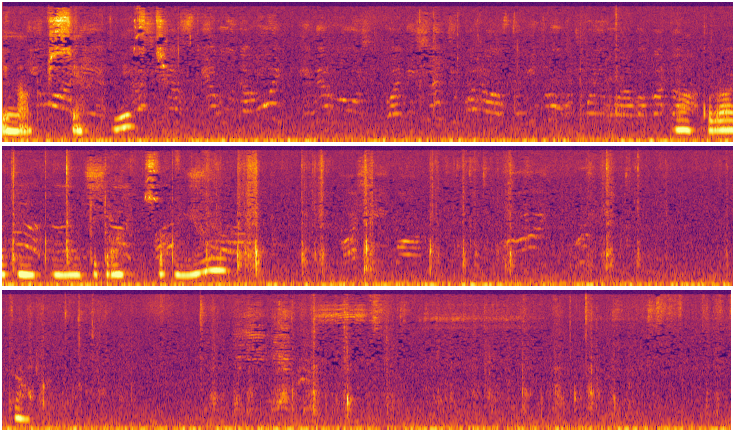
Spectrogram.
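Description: Paper crinkles and rustles softly under handling fingers.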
